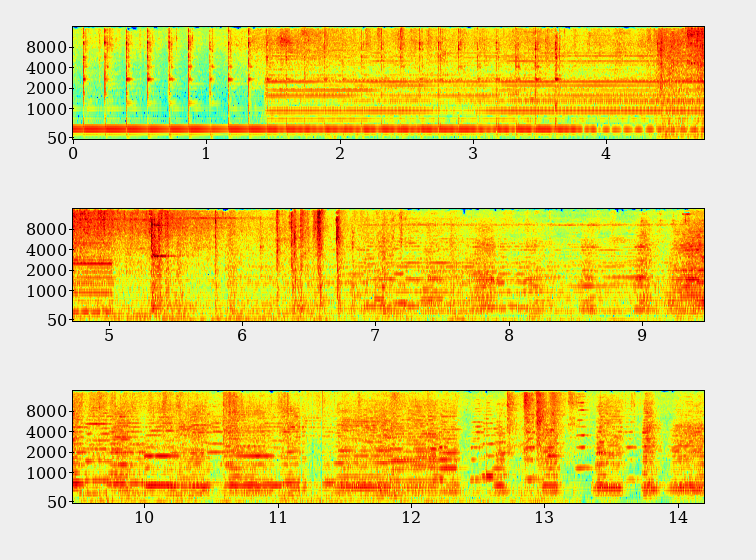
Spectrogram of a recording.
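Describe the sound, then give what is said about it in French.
A balafon rolls a rapid tremolo on one steady note, imitating a metro door-closing chime, then gives way to a busier, clattering wash of mixed tones and noise. “Et je me demandais, est-ce que vous pouvez me faire, avec un de ces balafons, juste la note, vous savez, des portes du métro qui se ferment.”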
